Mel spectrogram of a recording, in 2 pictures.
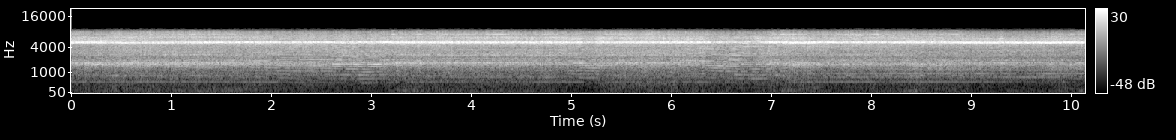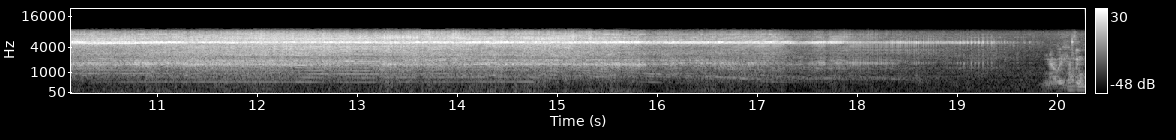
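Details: Oscillating cast saw cutting away part of a foot/ankle cast to remove a boot, subject wearing sock and guard; high-pitched whine with pitch dipping at each push into the casting material.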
